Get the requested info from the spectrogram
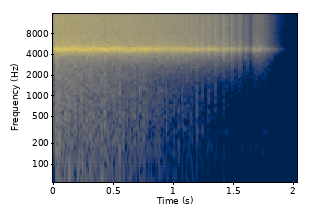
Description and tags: Arutria Drumbrute Analogue Drum Machine samples and compressed with Joe Meek C2 Optical compressor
